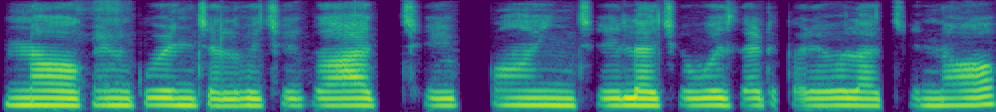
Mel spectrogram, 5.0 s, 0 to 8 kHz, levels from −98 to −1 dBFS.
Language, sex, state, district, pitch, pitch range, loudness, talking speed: Maithili, male, Bihar, Saharsa, 190 Hz, 185-190 Hz, -16 LUFS, 215 wpm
